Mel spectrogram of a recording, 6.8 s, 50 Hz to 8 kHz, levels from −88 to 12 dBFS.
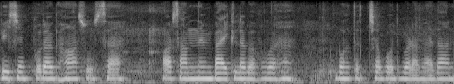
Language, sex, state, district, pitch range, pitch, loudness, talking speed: Hindi, female, Uttarakhand, Tehri Garhwal, 175-180 Hz, 180 Hz, -17 LUFS, 150 wpm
